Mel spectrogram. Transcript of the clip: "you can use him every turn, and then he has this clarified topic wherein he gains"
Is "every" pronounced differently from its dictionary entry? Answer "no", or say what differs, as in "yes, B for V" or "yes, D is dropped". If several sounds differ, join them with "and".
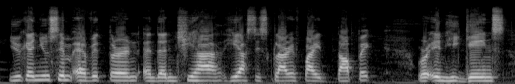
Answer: yes, R is dropped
